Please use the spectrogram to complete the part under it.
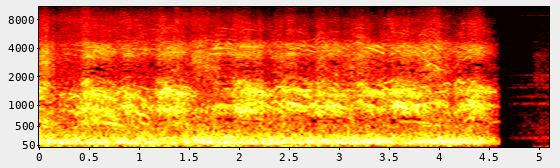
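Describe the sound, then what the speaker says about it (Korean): Large street crowd in Pyongyang cheering loudly as a motorcade passes, with citizens waving flags and pompoms; a dense, continuous roar of many voices that cuts off abruptly near the end. "꽃술을 흔들며 환호합니다"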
